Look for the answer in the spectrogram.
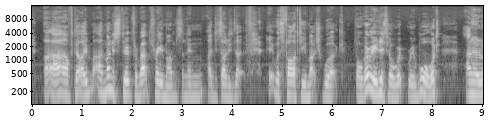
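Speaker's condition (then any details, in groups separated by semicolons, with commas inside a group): Cerebral palsy; back surgery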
